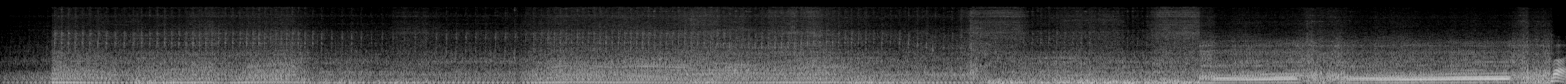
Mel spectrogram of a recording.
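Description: Motorcycle engine running on a ride after a fuel stop, a steady close-up drone with rises in revs and a clear climbing whine near the end, with no talk.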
